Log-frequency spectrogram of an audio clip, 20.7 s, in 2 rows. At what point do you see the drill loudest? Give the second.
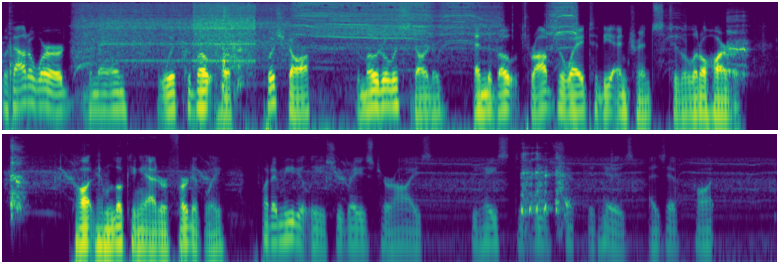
3 s.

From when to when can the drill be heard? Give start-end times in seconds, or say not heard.
0.0-7.8, 8.7-20.6.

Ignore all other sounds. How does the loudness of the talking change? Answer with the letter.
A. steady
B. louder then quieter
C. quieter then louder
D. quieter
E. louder
D.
